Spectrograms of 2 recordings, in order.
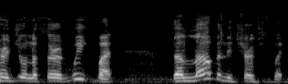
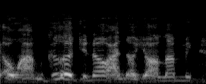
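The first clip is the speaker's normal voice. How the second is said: high, light brush-off, much higher and airy; mock downplaying; 13 semitones higher, 4 dB quieter than usual. Pastor downplaying his congregation's care, high airy brush-off. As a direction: wave it off like it's nothing, pitched way up. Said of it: "I'll downplay it and say".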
